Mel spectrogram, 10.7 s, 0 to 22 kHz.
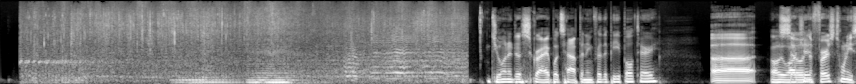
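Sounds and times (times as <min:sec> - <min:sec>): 
crackling background: 0:00.2 - 0:05.9
giant hornets and European honeybees buzzing: 0:00.2 - 0:05.9
speech: 0:06.2 - 0:10.7.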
